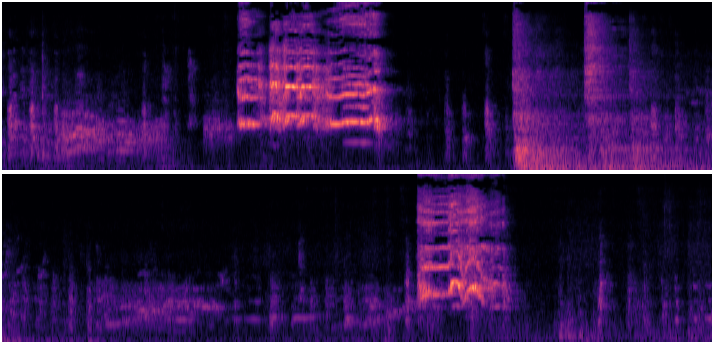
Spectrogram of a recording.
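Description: Bantam roosters crowing twice: one crow of about a second and a half a couple of seconds in, and a shorter one near the end, with a brief thump between them. The two roosters are rivals squaring off.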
